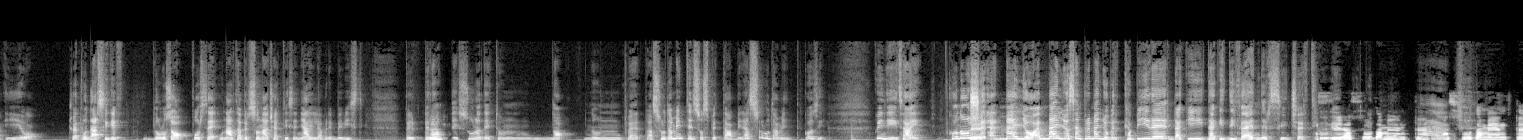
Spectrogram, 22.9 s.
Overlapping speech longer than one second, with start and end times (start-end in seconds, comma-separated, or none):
none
